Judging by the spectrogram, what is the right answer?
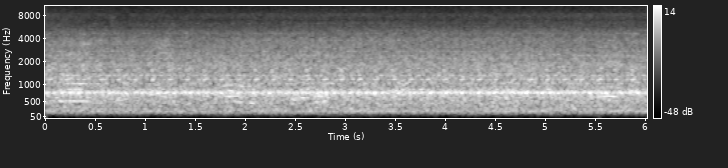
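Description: Vehicle engine idling steadily, with a steady whine held over it.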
